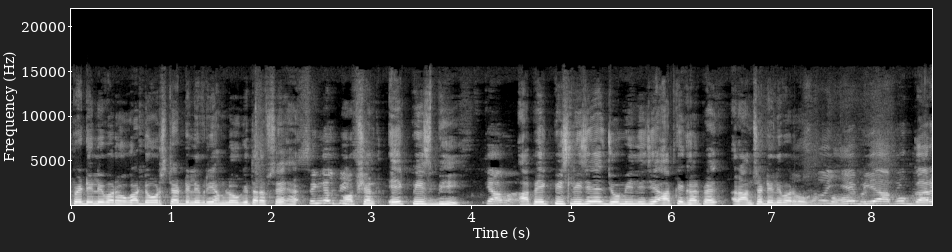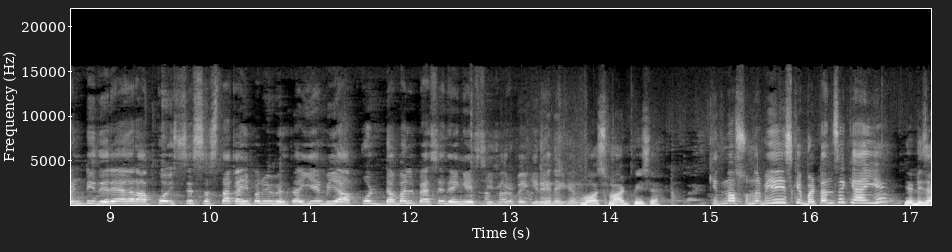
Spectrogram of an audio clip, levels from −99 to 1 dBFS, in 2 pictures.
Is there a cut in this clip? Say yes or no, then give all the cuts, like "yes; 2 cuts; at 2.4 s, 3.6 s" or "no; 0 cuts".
yes; 2 cuts; at 7.6 s, 13.2 s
